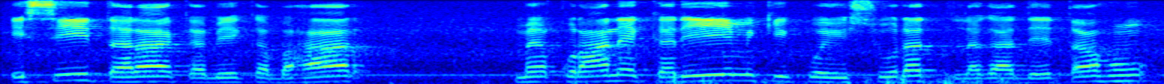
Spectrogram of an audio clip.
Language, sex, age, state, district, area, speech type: Urdu, male, 18-30, Bihar, Purnia, rural, spontaneous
